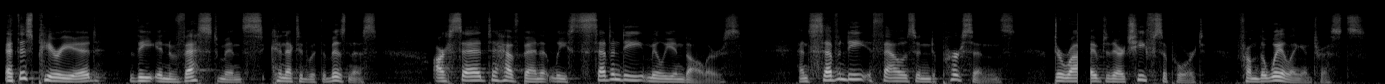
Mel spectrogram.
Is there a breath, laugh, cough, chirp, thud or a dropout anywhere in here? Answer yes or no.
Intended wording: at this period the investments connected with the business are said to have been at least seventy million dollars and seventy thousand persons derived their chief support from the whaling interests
yes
